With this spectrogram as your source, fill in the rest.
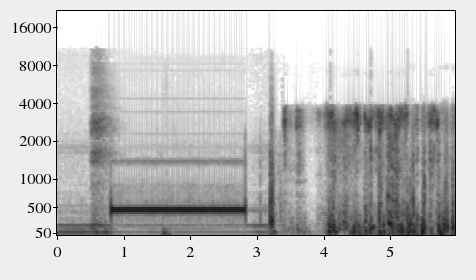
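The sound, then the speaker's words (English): A single long ringback tone on a phone line as a morning show calls a phone number for Tiger Woods, a steady mid-pitched hum lasting about two seconds, followed by a click and crackly, rustling line noise as the call connects. “And so we've got a phone number for Tiger Woods, and he, I believe, is going to come on the show with us this morning and talk about the Jenkins article and his feelings for Dan Jenkins.”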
